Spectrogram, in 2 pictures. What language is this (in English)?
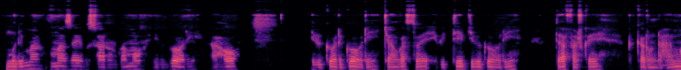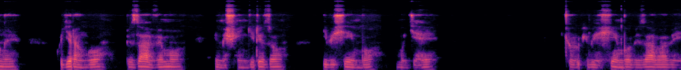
Kinyarwanda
